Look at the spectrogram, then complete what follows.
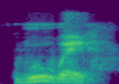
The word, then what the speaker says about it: Wu Wei: Speaking of, the central teachings of the Analects, tell us about the concept of Wu Wei, if that's even how you pronounce it. Wu Wei.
